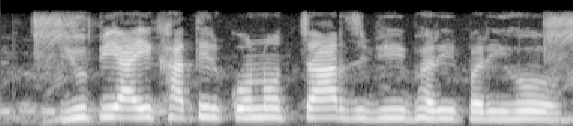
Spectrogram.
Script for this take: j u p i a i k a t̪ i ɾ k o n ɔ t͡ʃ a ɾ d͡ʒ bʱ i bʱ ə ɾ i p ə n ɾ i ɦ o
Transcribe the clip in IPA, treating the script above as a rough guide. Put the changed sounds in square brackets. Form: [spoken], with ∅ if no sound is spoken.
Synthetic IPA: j u p i a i [kʰ] a t̪ i ɾ k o n [o] t͡ʃ a ɾ d͡ʒ bʱ i bʱ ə ɾ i p ə [∅] ɾ i ɦ o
